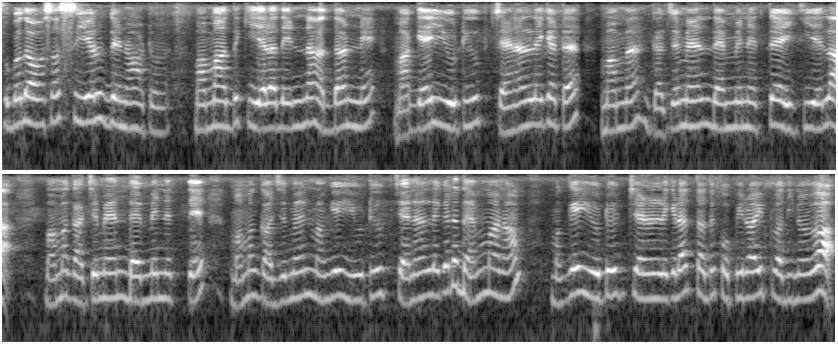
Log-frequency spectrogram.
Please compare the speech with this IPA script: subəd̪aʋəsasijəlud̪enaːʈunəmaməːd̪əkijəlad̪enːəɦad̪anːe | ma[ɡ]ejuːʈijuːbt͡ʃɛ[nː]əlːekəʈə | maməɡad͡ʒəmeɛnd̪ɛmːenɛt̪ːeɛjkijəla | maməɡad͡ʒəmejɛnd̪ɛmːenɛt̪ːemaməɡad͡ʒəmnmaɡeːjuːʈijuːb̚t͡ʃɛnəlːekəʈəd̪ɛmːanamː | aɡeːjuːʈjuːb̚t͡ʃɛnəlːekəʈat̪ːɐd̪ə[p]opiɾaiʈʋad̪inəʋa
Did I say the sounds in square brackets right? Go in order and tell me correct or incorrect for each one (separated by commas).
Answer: correct, incorrect, incorrect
